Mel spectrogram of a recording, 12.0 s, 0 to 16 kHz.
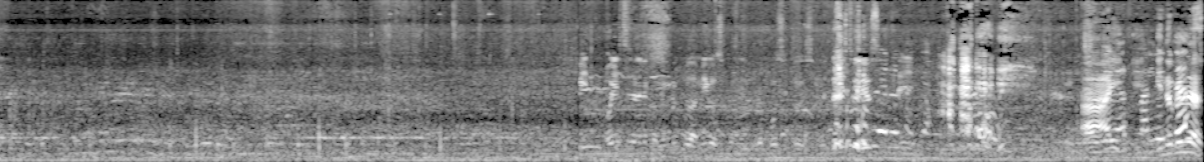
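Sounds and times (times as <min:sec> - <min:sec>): faint voices of passers-by: 0:00.0 - 0:12.0
traffic rumble: 0:00.0 - 0:12.0.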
